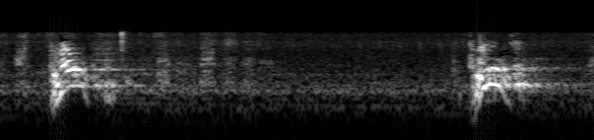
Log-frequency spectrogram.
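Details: Barney, a young Rhodesian Ridgeback, confronting an alligator snapping turtle, gives two sharp, harmonic barks about three seconds apart, with quiet background noise between them.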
